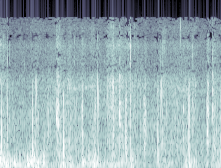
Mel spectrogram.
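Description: Footsteps walking down an alley off a main road: a faint, steady series of many light steps at an even pace.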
